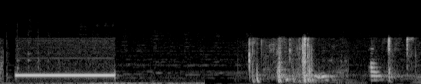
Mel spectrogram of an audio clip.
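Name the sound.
telephone being dialed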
